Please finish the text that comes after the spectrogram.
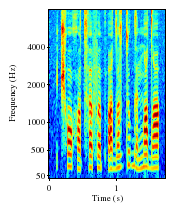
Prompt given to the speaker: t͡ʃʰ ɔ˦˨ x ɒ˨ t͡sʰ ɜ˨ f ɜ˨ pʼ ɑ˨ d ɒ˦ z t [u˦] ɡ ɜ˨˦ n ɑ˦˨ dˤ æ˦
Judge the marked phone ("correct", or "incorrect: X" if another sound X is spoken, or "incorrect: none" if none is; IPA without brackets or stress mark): correct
